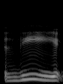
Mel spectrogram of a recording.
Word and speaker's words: Thee: So I've heard of Megan Thee Stallion, and I say it like Thee because it's T-H-E-E.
